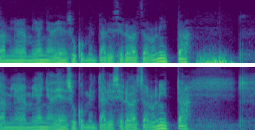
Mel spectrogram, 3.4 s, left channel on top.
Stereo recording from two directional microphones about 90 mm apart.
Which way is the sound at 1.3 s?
15° left (ahead or behind).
